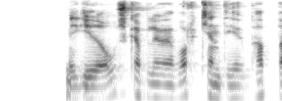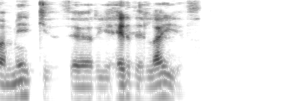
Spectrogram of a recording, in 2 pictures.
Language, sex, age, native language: Icelandic, male, 20-29, Icelandic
